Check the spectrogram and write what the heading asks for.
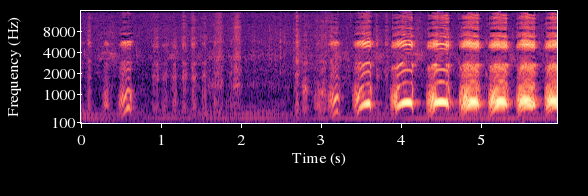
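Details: Guinea turaco (Tauraco persa), an African bird: a few soft notes, then a rapid series of loud, hoarse 'kow' notes, about three per second, building in volume over a low steady hum.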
